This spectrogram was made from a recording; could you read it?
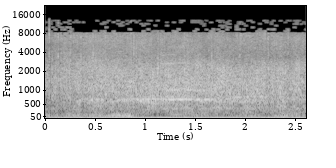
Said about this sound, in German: und ich hoffe, das Publikum wird dementsprechend applaudieren.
